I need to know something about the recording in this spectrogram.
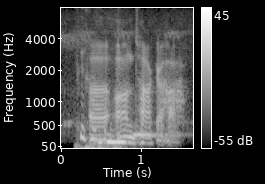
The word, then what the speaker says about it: Antakaha: Well, fuck it, I just mispronounced that real bad. Antakaha.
